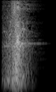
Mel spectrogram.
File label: Pneumatic Hose, Scifi, Disconnect, Expel; Science, Fiction; Spacecraft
